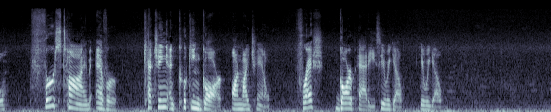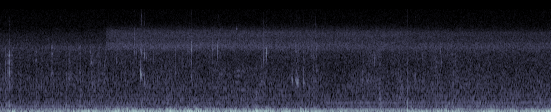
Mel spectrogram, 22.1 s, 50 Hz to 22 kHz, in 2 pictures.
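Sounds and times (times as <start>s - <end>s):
wind rumble on microphone: 0.0s - 3.4s, 7.5s - 22.0s
steady high hiss: 0.0s - 22.0s
person chewing: 11.0s - 20.4s.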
